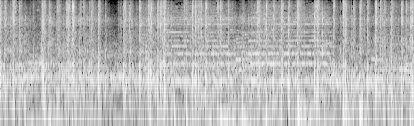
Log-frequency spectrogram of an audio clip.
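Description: Fireworks going off in a rapid string of cracks and pops, many reports in quick succession, with music playing underneath.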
